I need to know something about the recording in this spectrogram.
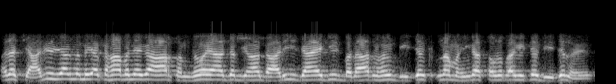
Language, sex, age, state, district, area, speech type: Hindi, male, 30-45, Uttar Pradesh, Hardoi, rural, conversation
